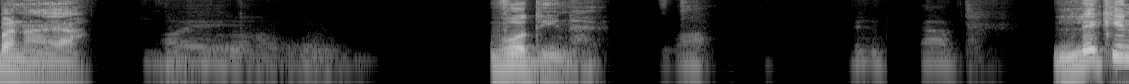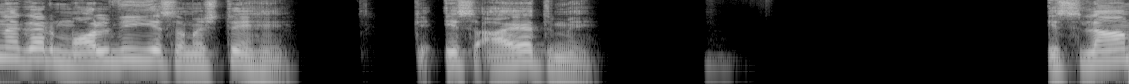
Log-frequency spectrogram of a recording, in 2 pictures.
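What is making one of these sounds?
An elderly man speaks calmly and with emphasis into a close microphone.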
